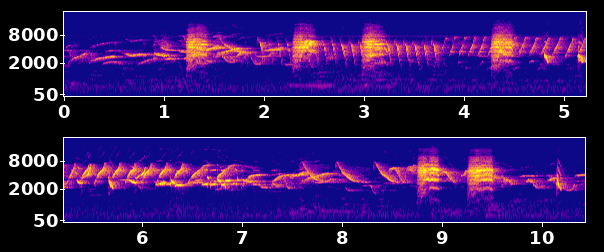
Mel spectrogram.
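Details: Oriental magpie-robin singing with intensity, a long rapid trilled run of repeated high notes punctuated by several harsh explosive bursts, all high-pitched and continuous.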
